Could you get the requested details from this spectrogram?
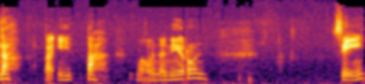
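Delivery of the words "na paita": na, long held pause, then paita. Explaining how to use both words together, long pause between na and paita. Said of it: "So there's a long pause between na and paita".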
